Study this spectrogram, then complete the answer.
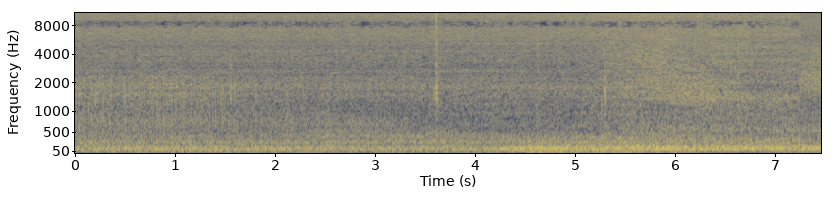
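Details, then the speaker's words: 2004 Chevy Suburban Z71 after blower motor resistor replacement, engine running: low steady rush of air stepping up to a louder setting; blower changes speed properly, normal operation. "All right. Now we hear the airflow. All right, you see it's plugged in. We hear airflow."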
